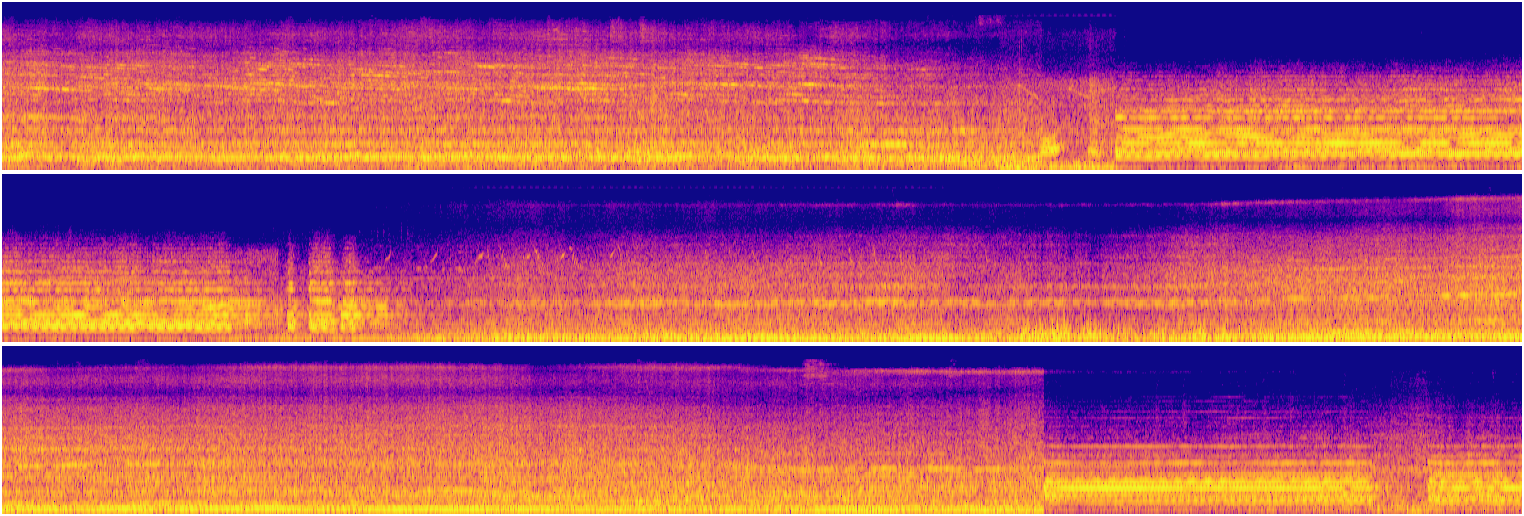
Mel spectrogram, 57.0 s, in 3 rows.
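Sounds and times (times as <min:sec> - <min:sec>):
freight cars rolling on rails: 0:00.0 - 0:18.6, 0:19.4 - 0:57.0
locomotive air horn chord: 0:13.0 - 0:24.2, 0:51.0 - 0:57.0.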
